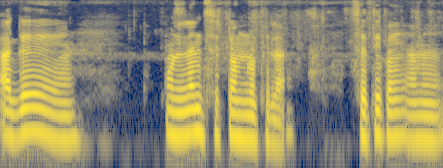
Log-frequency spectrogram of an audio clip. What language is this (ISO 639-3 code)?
ori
